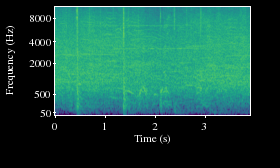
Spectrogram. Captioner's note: audience cheering; mat banging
